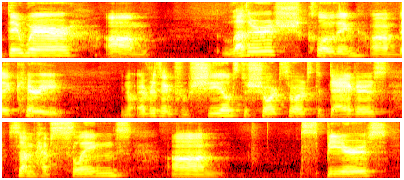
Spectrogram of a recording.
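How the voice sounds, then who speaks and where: Male host, 30s, bright forceful tone, informal conversational explainer delivery. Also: medium pitch, slow pace. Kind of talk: casual explainer on tabletop game monsters. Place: bedroom, indoors.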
